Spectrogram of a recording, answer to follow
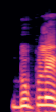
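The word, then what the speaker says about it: Dupleix: डुपले ने ठीक है डुपले ने यह साइलेंट होता है इसलिए इसको डुप्लेक्स नहीं पढ़ते हैं क्या पढ़ते हैं डुपले डुपले ने शुरू किया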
